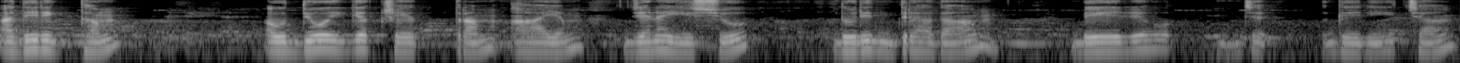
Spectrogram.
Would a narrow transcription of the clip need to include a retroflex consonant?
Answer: yes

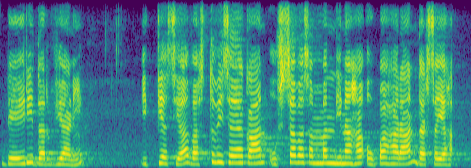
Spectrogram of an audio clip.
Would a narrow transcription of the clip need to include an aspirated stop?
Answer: no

